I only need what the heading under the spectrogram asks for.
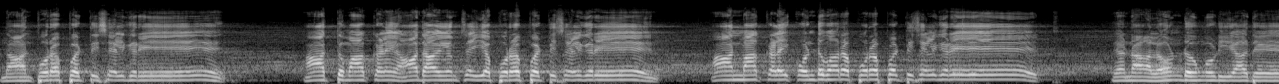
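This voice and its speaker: A man's voice: sits high, a bit bright. A man with a Tamil accent preaching and leading a pleading, repetitive prayer as a pastor in a church prayer hall. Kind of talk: sermon and loud congregational prayer. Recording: long hall reverb with faint ambient noise.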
